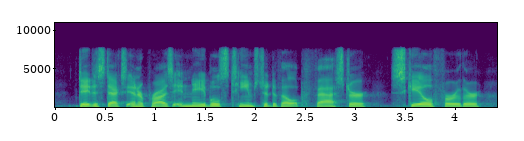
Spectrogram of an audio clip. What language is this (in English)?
English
